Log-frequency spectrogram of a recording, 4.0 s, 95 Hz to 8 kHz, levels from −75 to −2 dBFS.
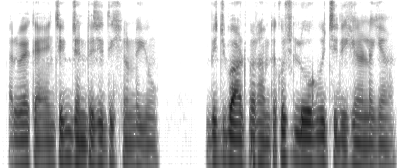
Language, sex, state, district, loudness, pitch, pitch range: Hindi, male, Uttarakhand, Uttarkashi, -21 LUFS, 100 Hz, 95-110 Hz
